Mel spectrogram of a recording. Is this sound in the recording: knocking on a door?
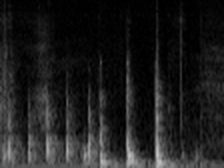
yes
